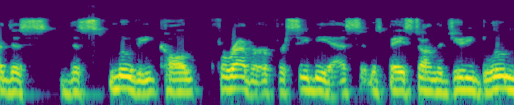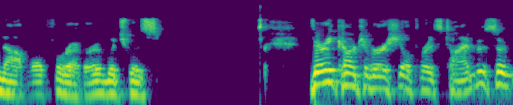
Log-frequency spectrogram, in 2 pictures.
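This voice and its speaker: A husky-voiced Canadian-born man in his sixties, guesting on a radio interview and telling his story in a halting, restarting way. His voice sits mid-range and comes through a dull, muffled line. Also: medium pitch. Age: 60s. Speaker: guest actor. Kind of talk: casual interview.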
